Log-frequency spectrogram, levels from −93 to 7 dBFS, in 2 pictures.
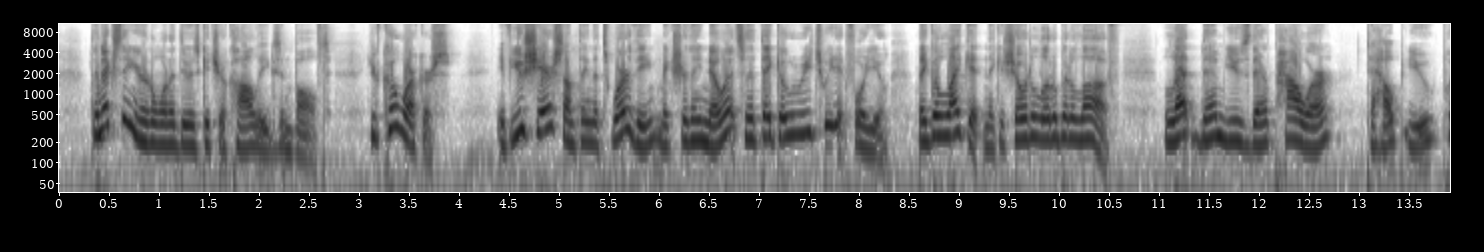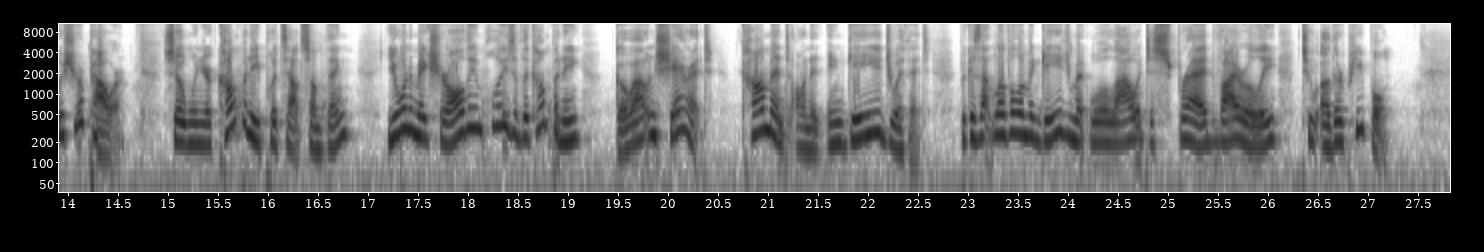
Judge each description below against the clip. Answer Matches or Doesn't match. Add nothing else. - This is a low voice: Doesn't match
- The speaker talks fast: Matches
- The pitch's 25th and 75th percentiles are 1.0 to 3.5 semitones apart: Doesn't match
